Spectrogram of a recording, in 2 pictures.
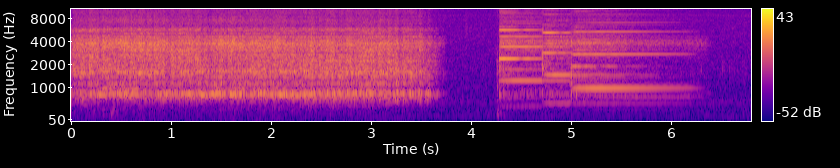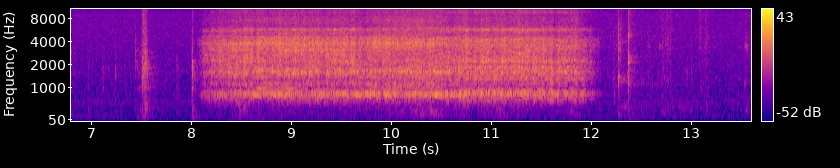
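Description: Battery-powered sound unit in a Chuggington wooden crossing-platform toy, set off by its roof button. It plays an electronic bell-like ringing for about three and a half seconds, then a short chime of a few stepped notes, then the ringing again for about four seconds.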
